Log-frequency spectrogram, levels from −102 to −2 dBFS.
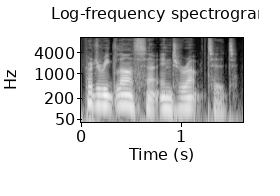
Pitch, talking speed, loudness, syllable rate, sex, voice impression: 105 Hz, 110 wpm, -17 LUFS, 5.7 syllables/s, male, very masculine, very adult-like, very middle-aged, thick, very tensed, powerful, bright, soft, slightly muffled, fluent, slightly raspy, very cool, intellectual, refreshing, very sincere, very calm, mature, very friendly, very reassuring, very unique, elegant, wild, sweet, very lively, kind, slightly intense, slightly modest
